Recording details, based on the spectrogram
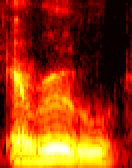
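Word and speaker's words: Héroux: Paul Heru Herox pronounced in French Eru um H E R O U X has done a brilliant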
